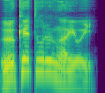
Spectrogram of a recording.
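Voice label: Voice heal, Japanese; claude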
